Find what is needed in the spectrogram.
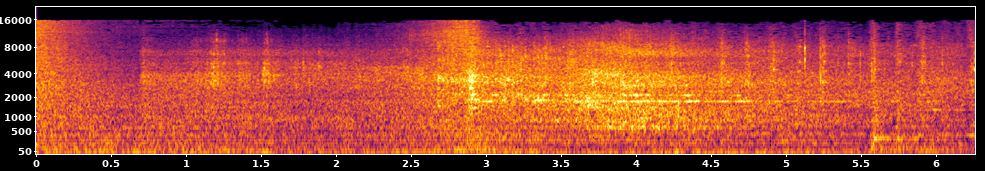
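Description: A car driving: a steady rumble of engine and road noise that swells briefly about three seconds in.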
